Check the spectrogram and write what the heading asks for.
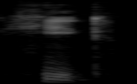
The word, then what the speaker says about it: hic: It's not possible to tell because the texts don't come with these vowel quantity marks. Context tells us, and that's why I pronounce it hic.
